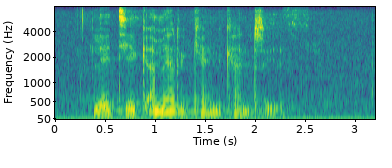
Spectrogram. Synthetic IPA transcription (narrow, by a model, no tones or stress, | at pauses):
letʰika̰mɛrikʰa̰nkʰantʰrḭs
